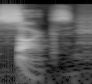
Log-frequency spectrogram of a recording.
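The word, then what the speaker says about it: σάρξ: flesh is the word uh sark so it's pronounced sarx and and like many of our english words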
